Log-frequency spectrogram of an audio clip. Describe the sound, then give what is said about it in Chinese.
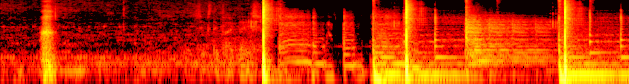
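Five or six sharp, loud hand slaps of a spanking land at irregular intervals, each a crisp smack, with breathy gasps and soft whimpering sounds filling the gaps between them. “我再打几下，就痛成这样子了。”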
